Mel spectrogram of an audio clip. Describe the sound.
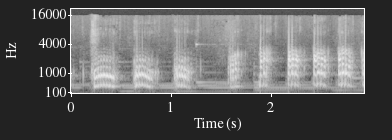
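A person mimics a raven with about eight hoarse, throaty croaks: three spaced calls, then a quicker run of five, each loud and rasping with no talking.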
